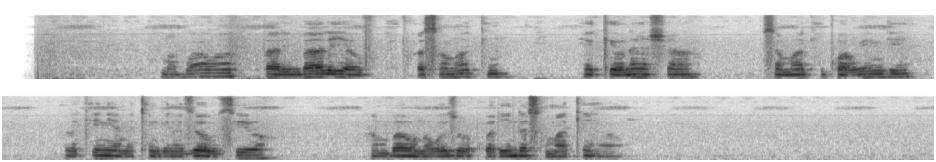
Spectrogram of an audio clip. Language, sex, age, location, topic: Swahili, male, 25-35, Dar es Salaam, agriculture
